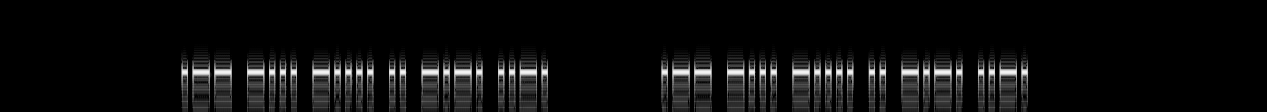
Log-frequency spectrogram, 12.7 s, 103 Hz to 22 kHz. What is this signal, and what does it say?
Morse code, heard as a keyed tone, about 22 wpm, 700 Hz. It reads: WB6ICF WB6ICF
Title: USA Call Signs - 6 Characters - Repeated 2x - 22wpm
